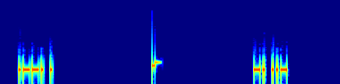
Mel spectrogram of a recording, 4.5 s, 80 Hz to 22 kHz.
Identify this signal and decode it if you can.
Morse code, heard as a keyed tone, about 40 wpm, 700 Hz. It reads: PE NU
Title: Canadian Provinces and Territories 40wpm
